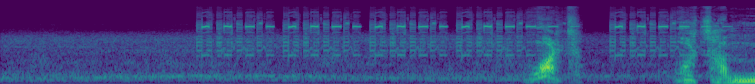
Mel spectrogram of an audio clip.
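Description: Rapid electronic beeps tick as a game score counts up.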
